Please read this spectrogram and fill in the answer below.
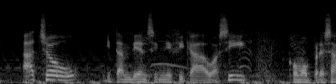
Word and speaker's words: Hachoo: mentre que el kanji a la pantalla de títol indica que està destinat a pronunciar-se "ha-chou" i també significa alguna cosa així com "presagi trencat".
